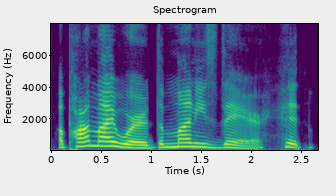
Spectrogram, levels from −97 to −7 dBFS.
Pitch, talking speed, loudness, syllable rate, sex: 215 Hz, 155 wpm, -16 LUFS, 4.6 syllables/s, female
